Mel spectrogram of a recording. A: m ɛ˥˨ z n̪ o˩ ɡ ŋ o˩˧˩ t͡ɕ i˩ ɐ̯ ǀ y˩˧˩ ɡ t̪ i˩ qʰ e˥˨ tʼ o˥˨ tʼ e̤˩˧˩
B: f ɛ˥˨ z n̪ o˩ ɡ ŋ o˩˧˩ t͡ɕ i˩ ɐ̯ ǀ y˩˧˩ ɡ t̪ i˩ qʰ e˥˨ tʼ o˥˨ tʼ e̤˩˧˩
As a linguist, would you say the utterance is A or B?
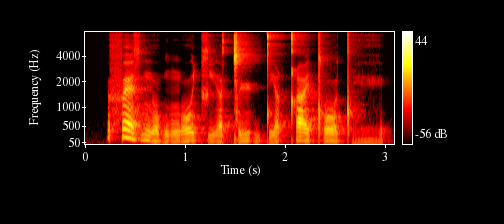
B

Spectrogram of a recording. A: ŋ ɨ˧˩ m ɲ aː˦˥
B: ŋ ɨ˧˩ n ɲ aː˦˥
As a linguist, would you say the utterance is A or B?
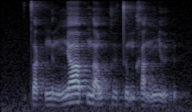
B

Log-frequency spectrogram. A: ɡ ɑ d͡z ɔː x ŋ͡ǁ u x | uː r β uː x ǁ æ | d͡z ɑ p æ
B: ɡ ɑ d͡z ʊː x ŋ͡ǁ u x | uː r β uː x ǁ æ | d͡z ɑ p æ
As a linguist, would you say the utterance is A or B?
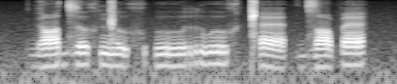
B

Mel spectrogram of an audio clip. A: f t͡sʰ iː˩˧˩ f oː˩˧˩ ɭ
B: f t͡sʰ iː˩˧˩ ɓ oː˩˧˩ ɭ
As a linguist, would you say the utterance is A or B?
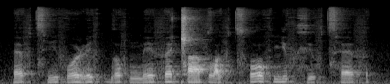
A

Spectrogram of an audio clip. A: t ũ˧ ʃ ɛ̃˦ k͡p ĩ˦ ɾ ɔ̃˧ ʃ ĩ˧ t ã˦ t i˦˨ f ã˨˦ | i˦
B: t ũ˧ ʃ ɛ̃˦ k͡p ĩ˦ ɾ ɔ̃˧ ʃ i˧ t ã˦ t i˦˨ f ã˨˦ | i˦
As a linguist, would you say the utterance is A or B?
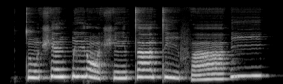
A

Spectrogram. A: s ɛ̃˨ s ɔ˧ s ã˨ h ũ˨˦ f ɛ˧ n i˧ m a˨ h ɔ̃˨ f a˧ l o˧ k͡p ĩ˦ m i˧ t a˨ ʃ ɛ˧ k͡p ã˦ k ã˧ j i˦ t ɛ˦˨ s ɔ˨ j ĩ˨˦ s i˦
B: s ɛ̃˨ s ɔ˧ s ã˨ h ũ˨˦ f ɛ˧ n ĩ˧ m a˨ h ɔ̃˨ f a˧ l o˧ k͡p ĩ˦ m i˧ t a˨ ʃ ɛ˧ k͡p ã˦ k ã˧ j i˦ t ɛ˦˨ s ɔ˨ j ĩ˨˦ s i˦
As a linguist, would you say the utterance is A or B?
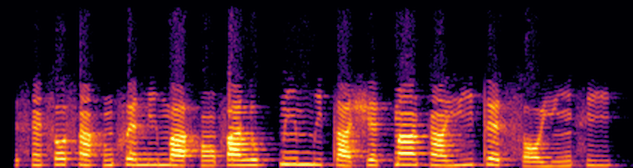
A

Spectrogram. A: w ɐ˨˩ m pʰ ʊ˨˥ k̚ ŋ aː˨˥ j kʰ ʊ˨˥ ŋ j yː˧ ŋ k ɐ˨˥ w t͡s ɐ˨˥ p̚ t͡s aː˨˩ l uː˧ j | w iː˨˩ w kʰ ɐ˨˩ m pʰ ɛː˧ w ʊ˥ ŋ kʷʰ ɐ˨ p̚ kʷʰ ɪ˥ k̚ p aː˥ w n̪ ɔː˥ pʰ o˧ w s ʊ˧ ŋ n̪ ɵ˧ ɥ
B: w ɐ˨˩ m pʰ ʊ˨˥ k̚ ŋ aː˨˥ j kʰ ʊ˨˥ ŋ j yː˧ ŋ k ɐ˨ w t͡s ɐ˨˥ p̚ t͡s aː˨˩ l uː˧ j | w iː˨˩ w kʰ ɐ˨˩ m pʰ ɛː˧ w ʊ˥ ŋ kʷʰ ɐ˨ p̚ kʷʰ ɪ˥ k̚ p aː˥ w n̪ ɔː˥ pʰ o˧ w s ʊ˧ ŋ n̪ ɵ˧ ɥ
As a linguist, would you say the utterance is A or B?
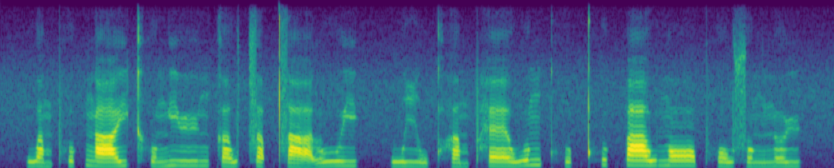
A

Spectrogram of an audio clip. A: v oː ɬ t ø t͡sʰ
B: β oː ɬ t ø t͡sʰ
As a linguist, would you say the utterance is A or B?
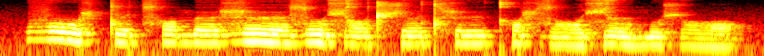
A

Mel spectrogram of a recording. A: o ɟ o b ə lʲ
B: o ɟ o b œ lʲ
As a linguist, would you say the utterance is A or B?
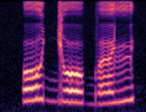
A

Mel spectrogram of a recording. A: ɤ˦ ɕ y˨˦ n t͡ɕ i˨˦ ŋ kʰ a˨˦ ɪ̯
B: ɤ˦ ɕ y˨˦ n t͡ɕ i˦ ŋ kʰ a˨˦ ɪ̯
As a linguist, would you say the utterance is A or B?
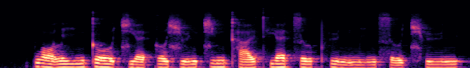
B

